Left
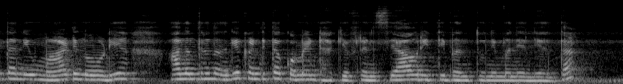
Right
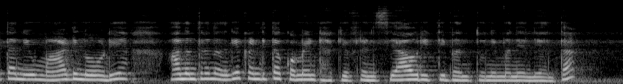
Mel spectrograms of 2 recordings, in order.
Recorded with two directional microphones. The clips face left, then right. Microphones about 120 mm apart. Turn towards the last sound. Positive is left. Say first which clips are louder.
# right 6 dB
turn(degrees=-30)  # may be behind; listen again after turning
